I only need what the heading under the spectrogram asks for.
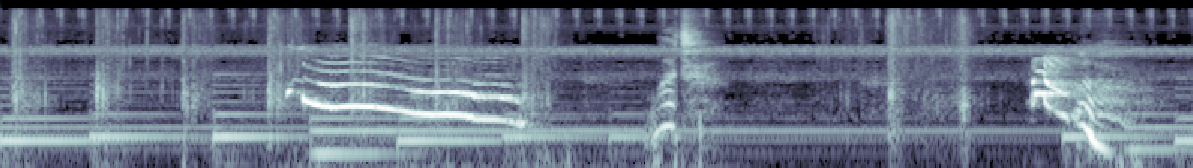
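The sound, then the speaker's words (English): A small male golden retriever whimpers: one long, high, wavering whine that slides downward, then a shorter falling whimper near the end, over a steady chirring insect-like background hum. “Just a gorgeous little retriever.”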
